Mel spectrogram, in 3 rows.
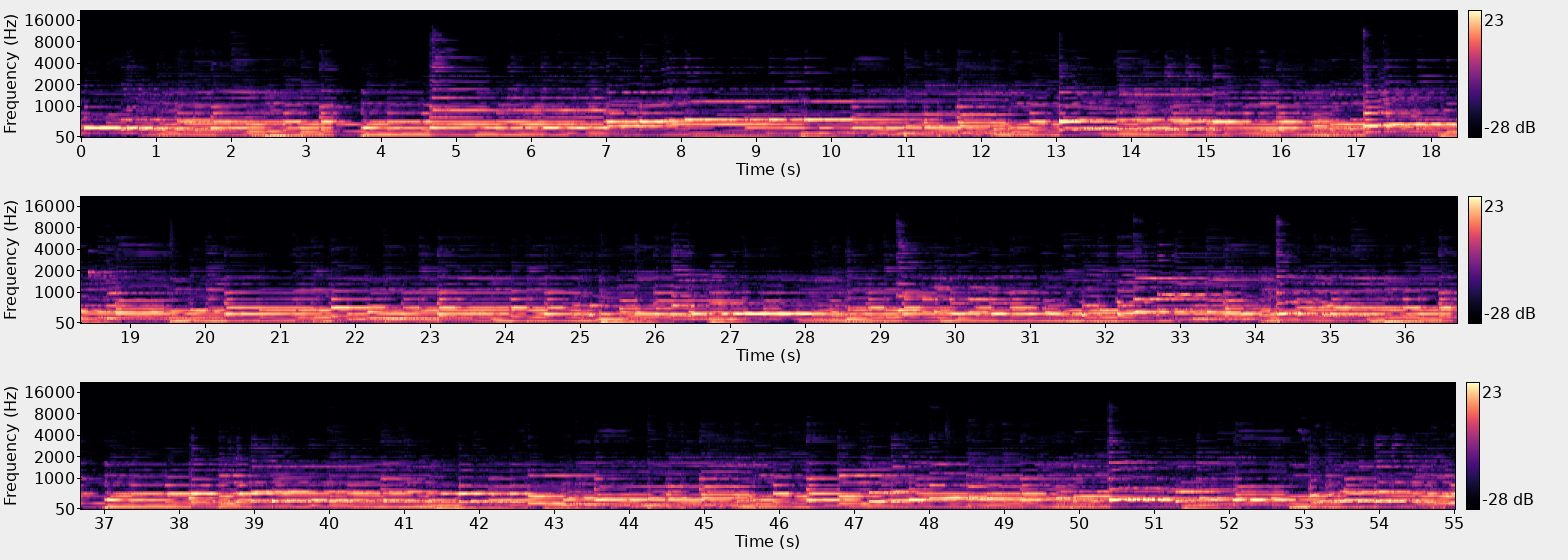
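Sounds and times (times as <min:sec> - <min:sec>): acoustic-electric guitar lead: 0:00.0 - 0:55.0
looped guitar rhythm: 0:00.0 - 0:55.0.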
